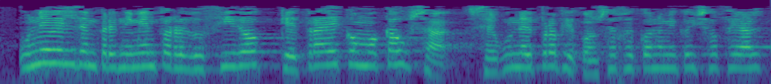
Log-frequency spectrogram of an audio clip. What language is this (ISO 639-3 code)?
spa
